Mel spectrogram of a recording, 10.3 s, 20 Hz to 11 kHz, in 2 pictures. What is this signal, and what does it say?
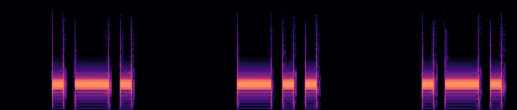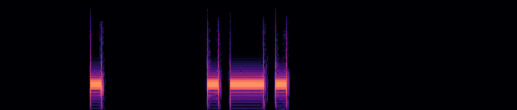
Morse code, heard as a keyed tone, about 10 wpm, spaced as for 6 wpm, 800 Hz. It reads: RDRER
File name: LEZIONI / 3 MWRO / 3 MWR ws 10wpm 2151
